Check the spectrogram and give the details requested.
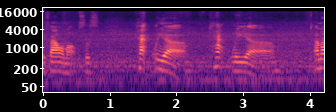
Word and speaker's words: phalaenopsis: book is that way phallianopsis is how you say it I don't say it that way phallianopsis phalaenopsis I say phalaenopsis catlia Cattleya and I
